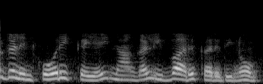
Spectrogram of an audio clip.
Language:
Tamil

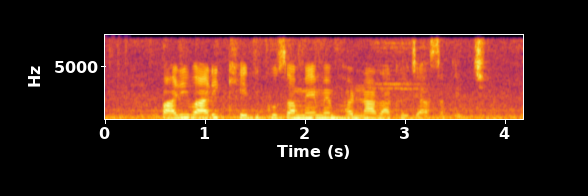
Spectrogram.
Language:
Maithili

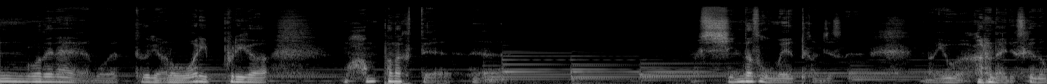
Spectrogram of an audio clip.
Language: Japanese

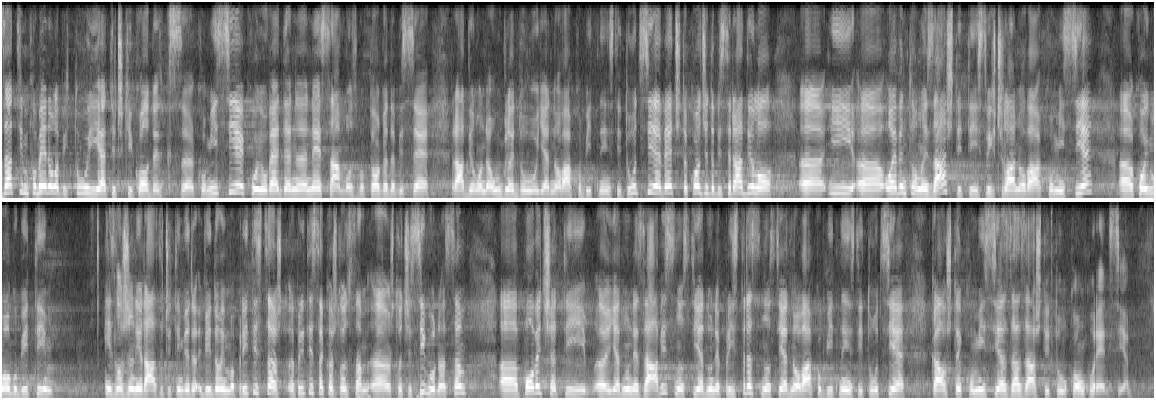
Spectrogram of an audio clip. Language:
Serbian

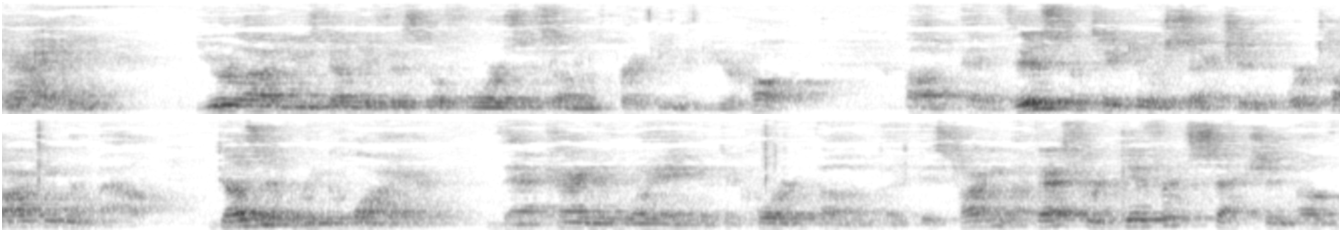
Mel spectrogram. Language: English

